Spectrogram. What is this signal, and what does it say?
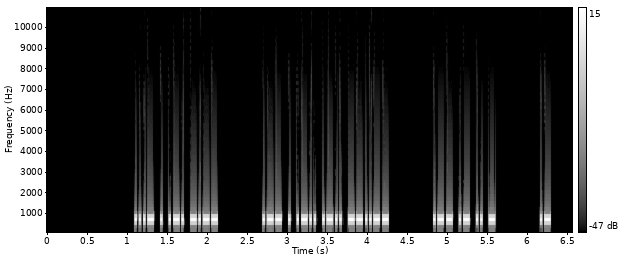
Morse code, heard as a keyed tone, about 41 wpm, 700 Hz. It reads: VERY WELL, WAIT A
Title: 3x Word-Spacing - Sentences from Top 500 Words - 45wpm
